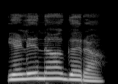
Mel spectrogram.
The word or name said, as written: ಎಲೆನಾಗರ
